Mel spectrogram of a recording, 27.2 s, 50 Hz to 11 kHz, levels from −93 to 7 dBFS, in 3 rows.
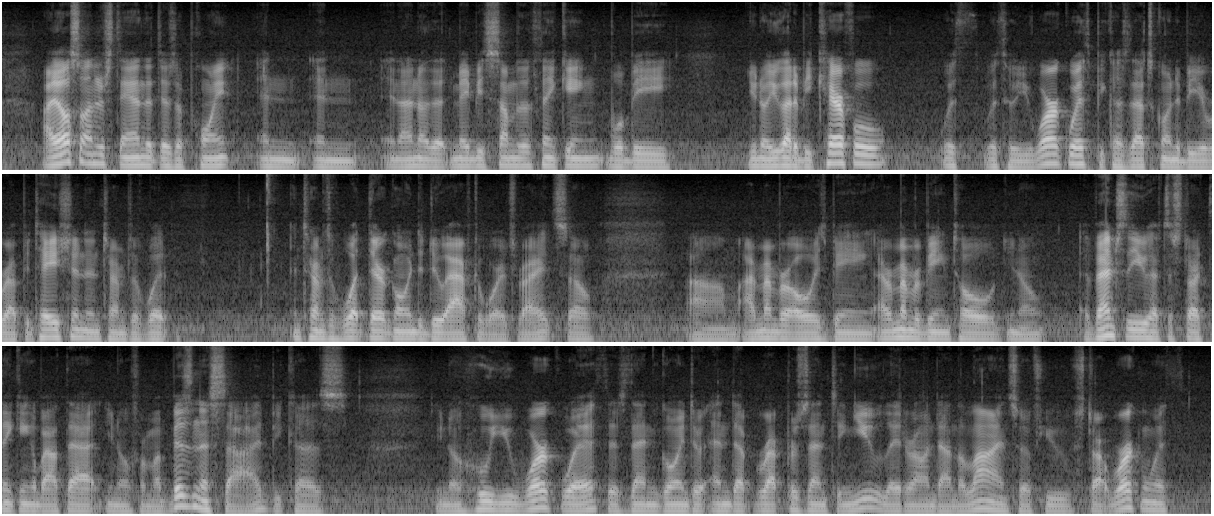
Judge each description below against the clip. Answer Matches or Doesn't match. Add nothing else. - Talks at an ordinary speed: Doesn't match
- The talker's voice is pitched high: Doesn't match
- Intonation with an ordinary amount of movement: Matches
